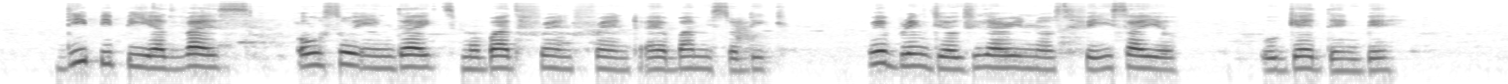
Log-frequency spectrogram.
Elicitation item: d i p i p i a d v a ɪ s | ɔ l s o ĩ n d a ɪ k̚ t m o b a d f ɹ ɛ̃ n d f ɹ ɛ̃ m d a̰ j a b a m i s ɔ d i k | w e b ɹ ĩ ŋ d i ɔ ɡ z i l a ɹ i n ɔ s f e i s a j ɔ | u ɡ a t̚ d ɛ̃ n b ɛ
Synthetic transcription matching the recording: d i p i p i a d v a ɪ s | ɔ l s o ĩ n d a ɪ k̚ t m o b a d f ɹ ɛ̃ n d f ɹ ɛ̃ n d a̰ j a b a m i s ɔ d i k | w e b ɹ ĩ ŋ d i ɔ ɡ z i l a ɹ i n ɔ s f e i s a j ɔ | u ɡ ɛ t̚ d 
